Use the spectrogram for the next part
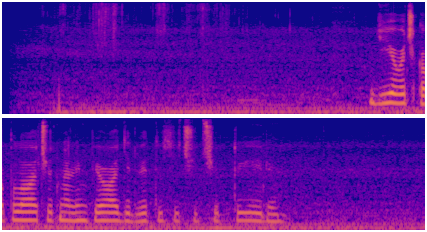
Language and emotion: Russian, sad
